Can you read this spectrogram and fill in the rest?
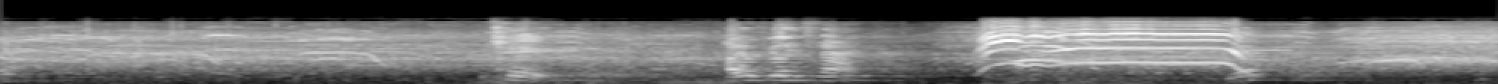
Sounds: speech

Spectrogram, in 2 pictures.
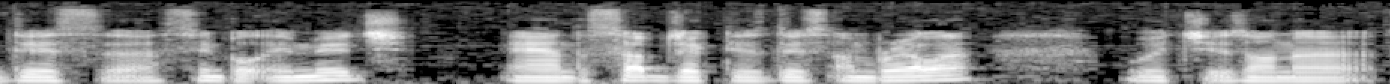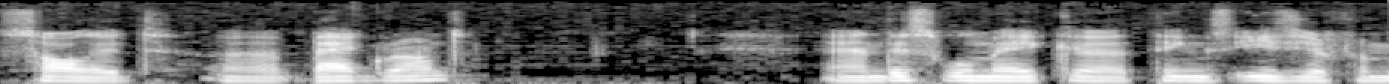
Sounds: speech

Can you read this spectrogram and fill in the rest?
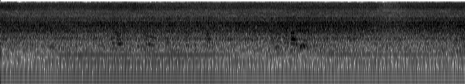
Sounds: vehicle, speech, car

